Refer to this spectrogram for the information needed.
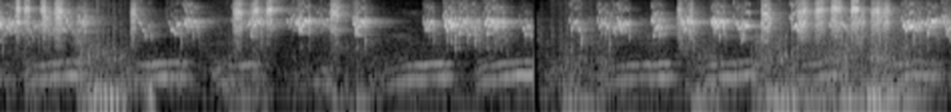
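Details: Chirping budgies at play pour out rapid high squeaks and warbles, with a low, hoarse cooing repeated about every second underneath.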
